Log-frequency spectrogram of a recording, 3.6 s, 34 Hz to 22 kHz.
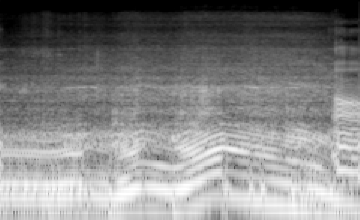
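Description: A Bajaj Pulsar 125 motorcycle engine revving up and down in quick surges, the pitch climbing and falling loudly close by.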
